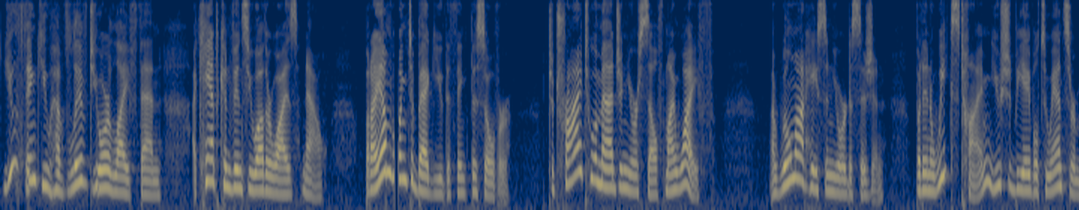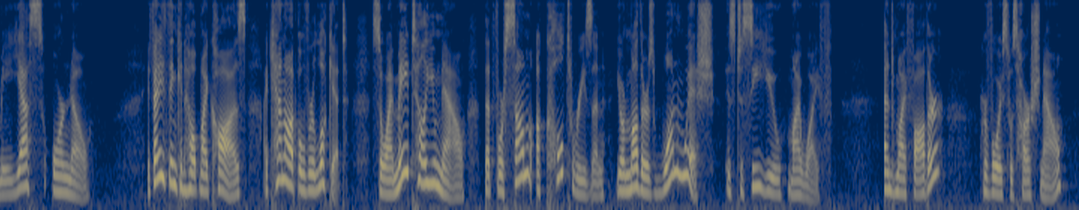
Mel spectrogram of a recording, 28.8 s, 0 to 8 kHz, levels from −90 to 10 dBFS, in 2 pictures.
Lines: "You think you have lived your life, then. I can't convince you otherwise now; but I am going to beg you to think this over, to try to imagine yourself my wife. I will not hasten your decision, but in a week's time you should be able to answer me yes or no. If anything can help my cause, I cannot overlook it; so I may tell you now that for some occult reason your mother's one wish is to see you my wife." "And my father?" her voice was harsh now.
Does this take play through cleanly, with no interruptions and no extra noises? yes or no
no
